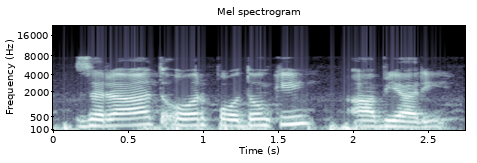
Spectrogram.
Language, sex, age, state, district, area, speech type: Urdu, female, 45-60, Delhi, North East Delhi, urban, spontaneous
